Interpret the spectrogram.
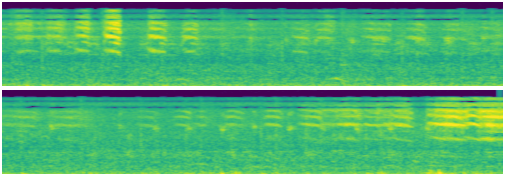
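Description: Birds squawking and calling: many short, high calls repeated throughout, loudest about a second in and again near the end, over a low background rumble.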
